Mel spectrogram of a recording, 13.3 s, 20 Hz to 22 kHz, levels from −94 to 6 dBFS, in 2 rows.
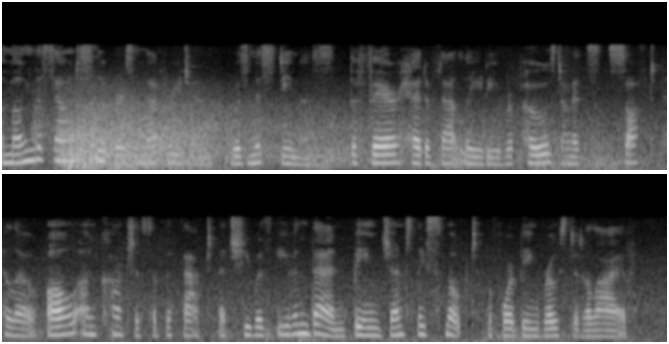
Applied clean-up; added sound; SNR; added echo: none; Thunder / Rain; 6 dB; none.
